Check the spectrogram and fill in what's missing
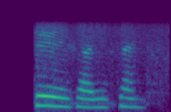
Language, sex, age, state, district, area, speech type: Punjabi, female, 45-60, Punjab, Mohali, rural, conversation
